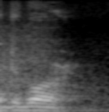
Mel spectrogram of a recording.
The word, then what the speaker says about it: DeBoer: I think Kalen DeBoer. Am I saying that right? – Yeah, DeBoer.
